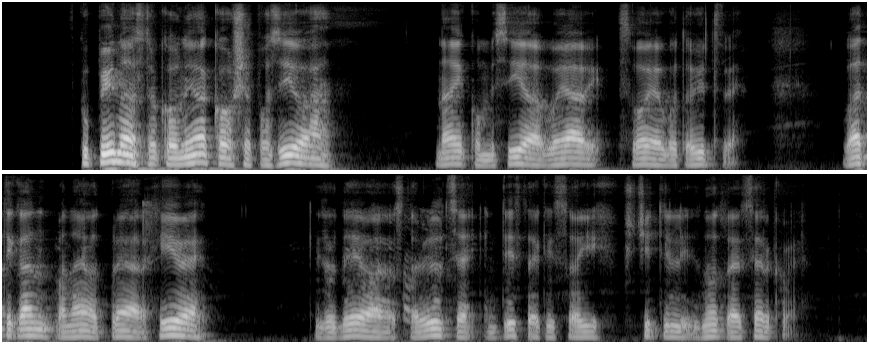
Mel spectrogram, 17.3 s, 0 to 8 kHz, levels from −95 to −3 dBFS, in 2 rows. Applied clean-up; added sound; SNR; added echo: neural mask model DeepFilterNet 3.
